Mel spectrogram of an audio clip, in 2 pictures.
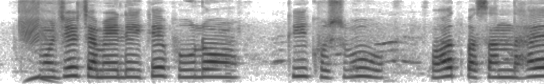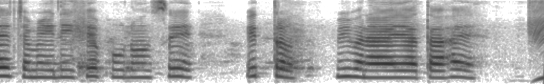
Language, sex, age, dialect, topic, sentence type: Hindi, female, 25-30, Kanauji Braj Bhasha, agriculture, statement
